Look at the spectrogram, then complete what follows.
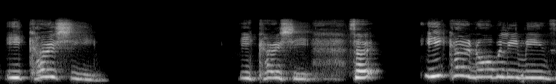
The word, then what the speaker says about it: Ecoshe: Okay, so you say it like eco. E o eco and then she like sh h e when you say he or she. So it's eoshi.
